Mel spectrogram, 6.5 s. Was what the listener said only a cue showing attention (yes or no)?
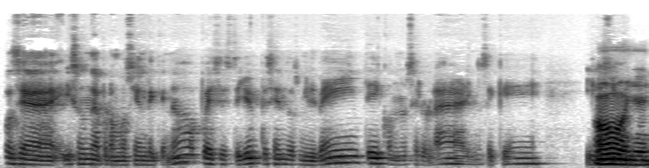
yes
